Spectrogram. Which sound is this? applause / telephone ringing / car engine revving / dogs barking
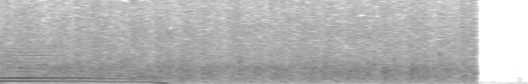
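applause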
